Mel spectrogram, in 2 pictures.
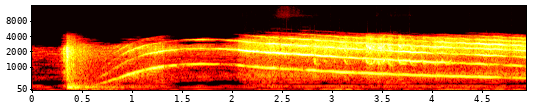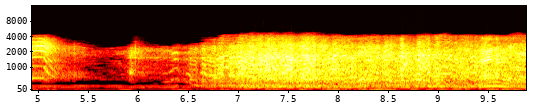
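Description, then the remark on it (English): A single loud police car siren wail sweeps up sharply, then slowly sinks in pitch over about five seconds before cutting off, followed by a steady rush of broad, hissy noise. “Put the siren in your pocket and let's go in the department store.”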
